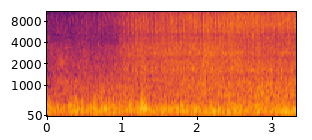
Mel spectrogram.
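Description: A small propeller plane roars past close by on landing.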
